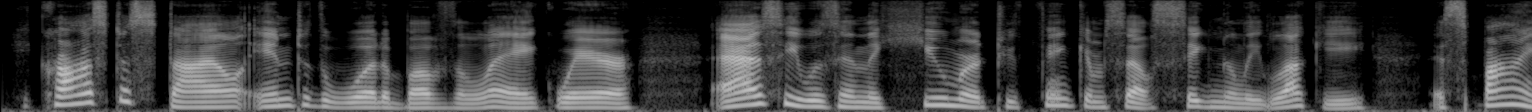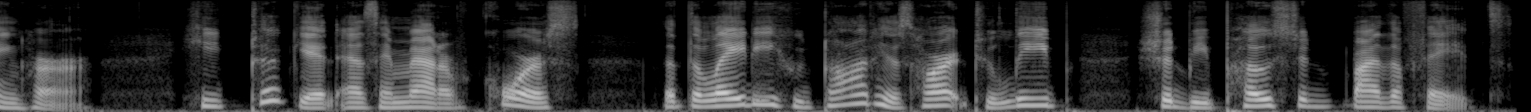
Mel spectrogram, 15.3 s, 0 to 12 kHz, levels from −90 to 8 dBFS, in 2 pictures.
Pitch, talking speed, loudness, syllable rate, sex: 175 Hz, 185 wpm, -23 LUFS, 4.8 syllables/s, female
